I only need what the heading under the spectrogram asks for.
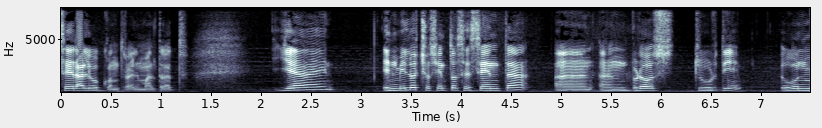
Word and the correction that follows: Tardieu: ¿Qué es ese, el sinónimo, el síndrome de Tardieu, si mal no recuerdo? – Sí, precisamente.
